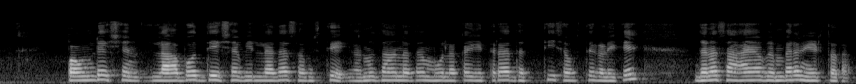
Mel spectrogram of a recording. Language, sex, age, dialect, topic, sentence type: Kannada, male, 25-30, Central, banking, statement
